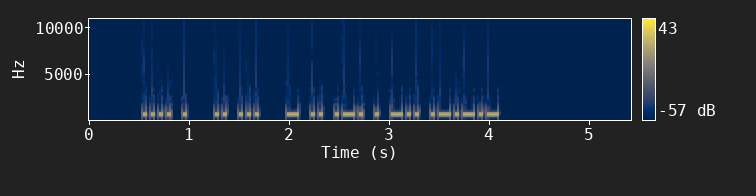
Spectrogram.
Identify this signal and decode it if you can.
Morse code, heard as a keyed tone, about 30 wpm, 700 Hz. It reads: HE IS TIRED.
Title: Additional Easy Phrases 30wpm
